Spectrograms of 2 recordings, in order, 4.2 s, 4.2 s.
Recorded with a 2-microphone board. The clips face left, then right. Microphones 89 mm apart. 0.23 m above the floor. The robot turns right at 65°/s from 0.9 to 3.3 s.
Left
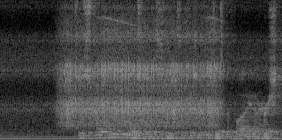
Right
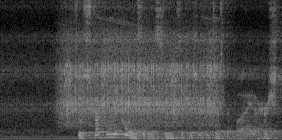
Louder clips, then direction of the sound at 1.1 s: Right 4 dB; 115° right.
